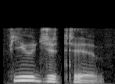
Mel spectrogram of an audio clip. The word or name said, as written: fugitive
